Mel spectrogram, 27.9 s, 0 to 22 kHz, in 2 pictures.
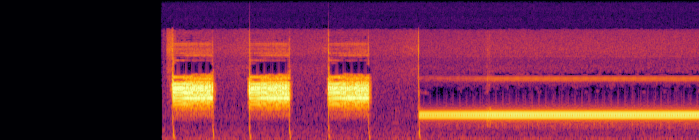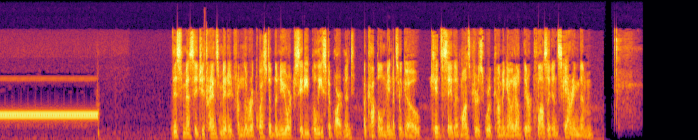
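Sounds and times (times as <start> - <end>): steady attention tone: 8.4 - 16.0.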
